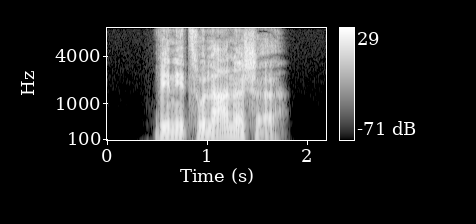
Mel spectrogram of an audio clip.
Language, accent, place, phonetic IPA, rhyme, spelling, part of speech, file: German, Germany, Berlin, [ˌvenet͡soˈlaːnɪʃə], -aːnɪʃə, venezolanische, adjective, De-venezolanische.ogg
- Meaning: inflection of venezolanisch: 1. strong/mixed nominative/accusative feminine singular 2. strong nominative/accusative plural 3. weak nominative all-gender singular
